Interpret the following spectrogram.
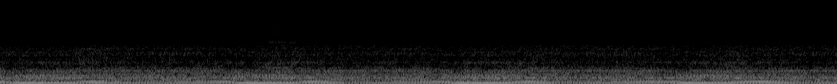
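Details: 2008 Skoda with BLS diesel engine at operating temperature, hard starting when hot with no diagnostic errors: idle rumble swelling and sagging every second or so after hot start; rough running.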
